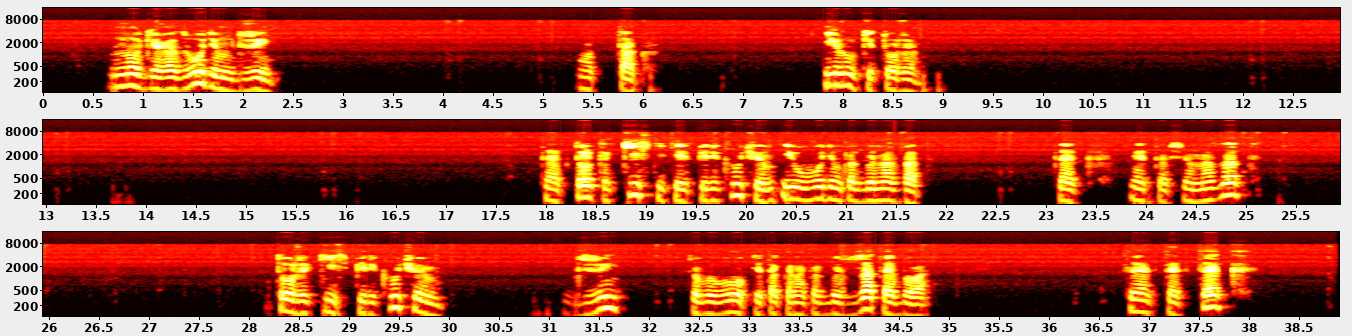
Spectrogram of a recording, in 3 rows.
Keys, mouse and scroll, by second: 0.4 middle click, 1.9 g, 5.0 click, 6.0 g, 7.7 click, 8.8 g, 13.1 click, 13.8 g, 16.1 middle click, 18.9 r, 20.3 g, 22.5 click, 23.9 g, 25.2 middle click, 28.7 r, 30.8 g, 32.5 middle click, 34.7 click, 36.5 middle click.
